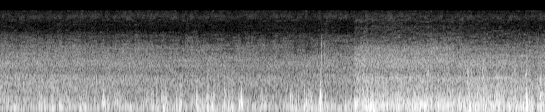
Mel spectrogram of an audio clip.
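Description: Wind buffeting the microphone over a steady low rumble of outdoor traffic, with a slight change in the background about two and a half seconds in where the recording cuts.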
